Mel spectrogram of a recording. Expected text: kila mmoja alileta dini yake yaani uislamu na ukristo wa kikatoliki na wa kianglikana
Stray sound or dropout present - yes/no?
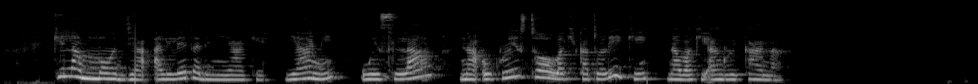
no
